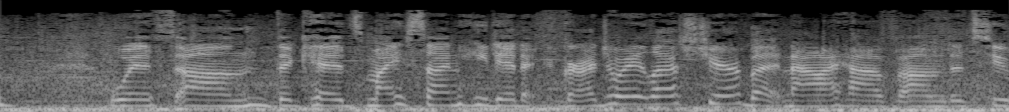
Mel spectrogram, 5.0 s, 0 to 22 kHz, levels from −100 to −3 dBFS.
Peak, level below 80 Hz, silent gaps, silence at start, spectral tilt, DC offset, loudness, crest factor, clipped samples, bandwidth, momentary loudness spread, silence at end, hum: -14 dBFS; -38 dBFS; none; 0 s; -3.5 dB/octave; under 0.1%; -29 LUFS; 16 dB; under 0.1%; 15.5 kHz; 2 LU; 0 s; none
